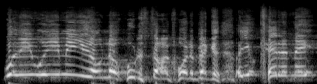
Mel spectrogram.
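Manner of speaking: incredulous shouting rant; heated pundit debate. Real, not acted.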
